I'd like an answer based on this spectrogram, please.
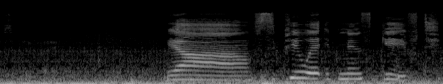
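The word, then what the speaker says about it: Siphiwe: Laurie wants to know if there's an English translation of your name, Sipiwe.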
